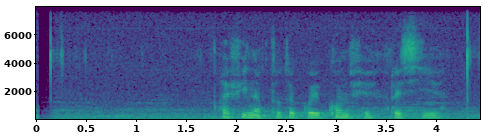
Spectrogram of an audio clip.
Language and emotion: Russian, neutral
